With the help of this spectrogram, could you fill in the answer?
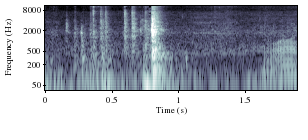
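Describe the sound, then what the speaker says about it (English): The door of a 1971 VW bay window bus swings shut with a single thud partway through, with faint handling noises before and a quiet voice after. "I'm gonna close the door"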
